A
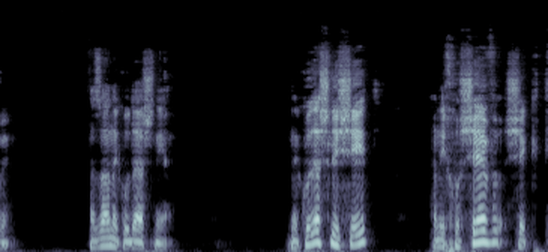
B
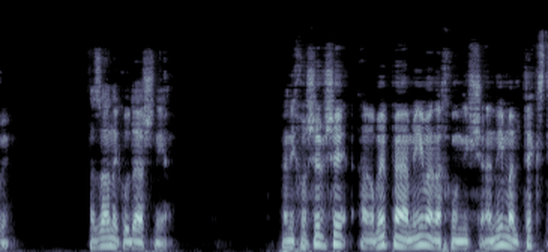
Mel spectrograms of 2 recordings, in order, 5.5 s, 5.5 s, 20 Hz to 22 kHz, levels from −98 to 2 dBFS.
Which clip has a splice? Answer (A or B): B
